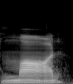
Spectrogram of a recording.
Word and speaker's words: mod: the modulus operator and we often just pronounce it as mod it yields the remainder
